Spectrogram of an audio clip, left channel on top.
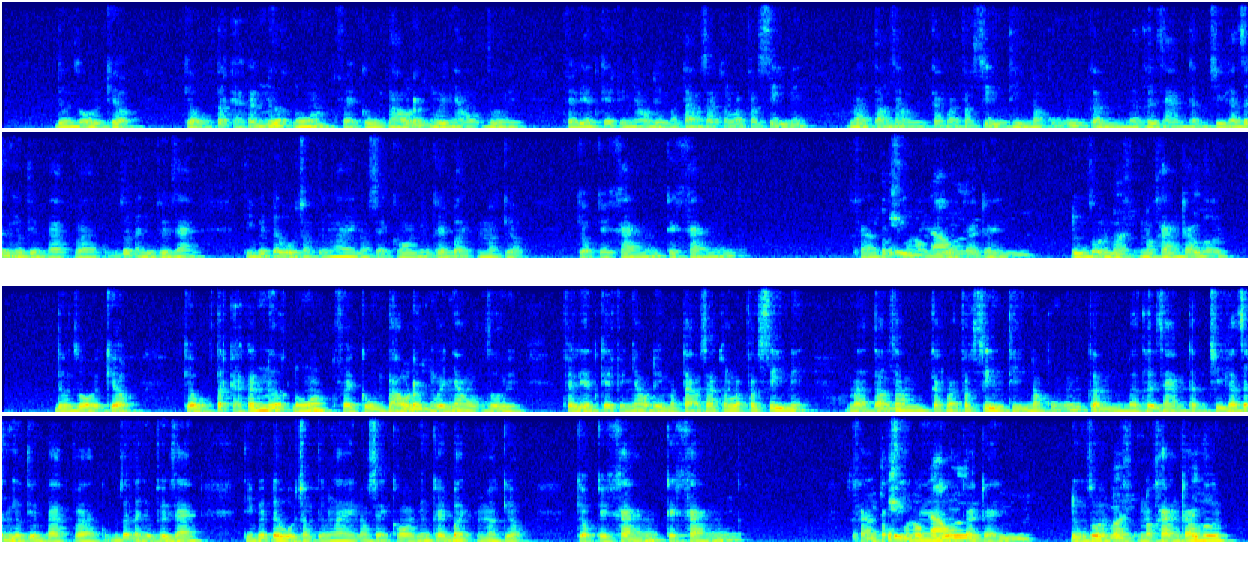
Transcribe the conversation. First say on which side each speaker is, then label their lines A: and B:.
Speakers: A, on the right; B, on the right.
A: đúng rồi kiểu kiểu tất cả các nước đúng không phải cùng báo
B: ừ,
A: động với nhau rồi phải liên kết với nhau để mà tạo ra các loại vaccine ấy mà
B: ừ.
A: tạo ra các loại vaccine thì nó cũng cần là thời gian thậm chí là rất nhiều tiền bạc và cũng rất là nhiều thời gian thì biết đâu ở trong tương lai nó sẽ có những cái bệnh mà kiểu kiểu cái kháng cái kháng kháng
B: cái kháng
A: vaccine
B: thể của nó
A: hay
B: cao
A: là
B: hơn
A: các cái
B: ừ.
A: Đúng rồi, nó
B: Đúng rồi.
A: nó kháng cao
B: Cái-
A: hơn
